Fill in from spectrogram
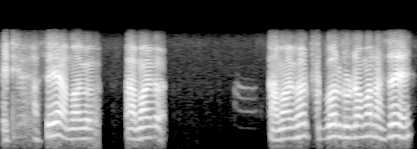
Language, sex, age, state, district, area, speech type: Assamese, male, 30-45, Assam, Lakhimpur, rural, conversation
